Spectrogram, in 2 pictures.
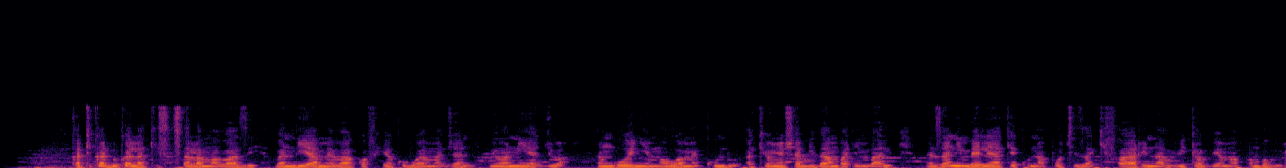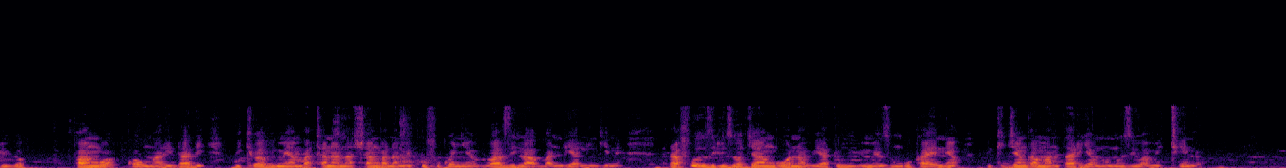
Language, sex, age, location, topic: Swahili, male, 25-35, Nairobi, finance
